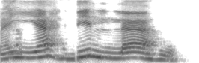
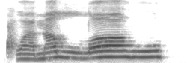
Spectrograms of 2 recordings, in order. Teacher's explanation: Kalau sebelum lafzul jalalah ada huruf yang berbaris kasrah, maka Allahnya dibaca tipis seperti yang biasa.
